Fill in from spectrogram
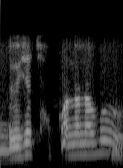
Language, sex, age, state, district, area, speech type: Odia, male, 18-30, Odisha, Puri, urban, conversation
